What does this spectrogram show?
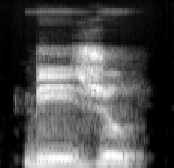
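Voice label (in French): "bijoux", French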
